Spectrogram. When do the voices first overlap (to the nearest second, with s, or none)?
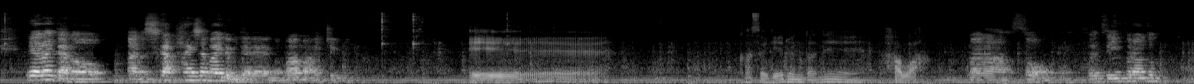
none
